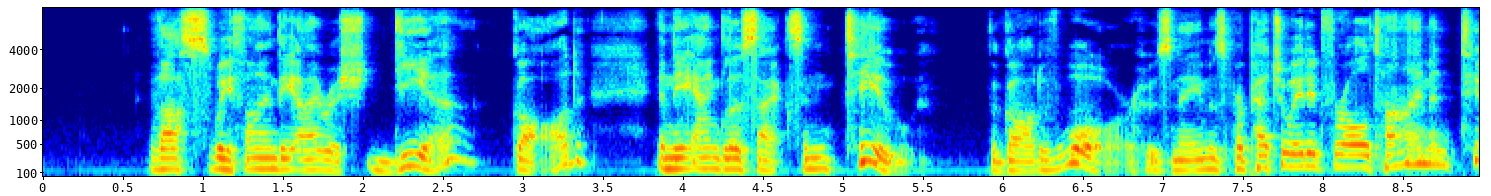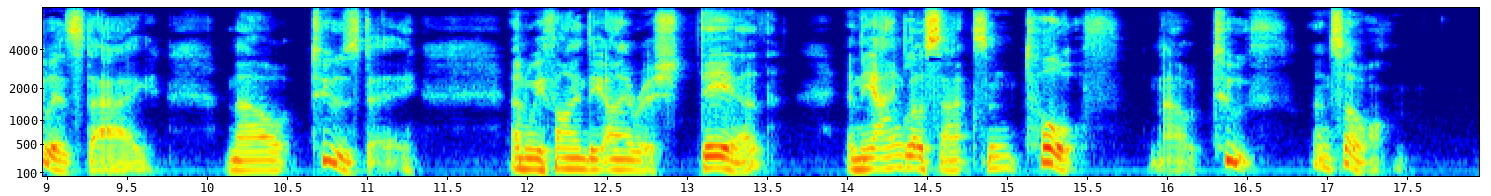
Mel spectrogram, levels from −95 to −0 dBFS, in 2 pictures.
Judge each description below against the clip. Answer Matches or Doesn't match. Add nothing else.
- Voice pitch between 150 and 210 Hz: Doesn't match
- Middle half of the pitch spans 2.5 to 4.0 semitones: Matches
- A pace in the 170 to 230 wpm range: Doesn't match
